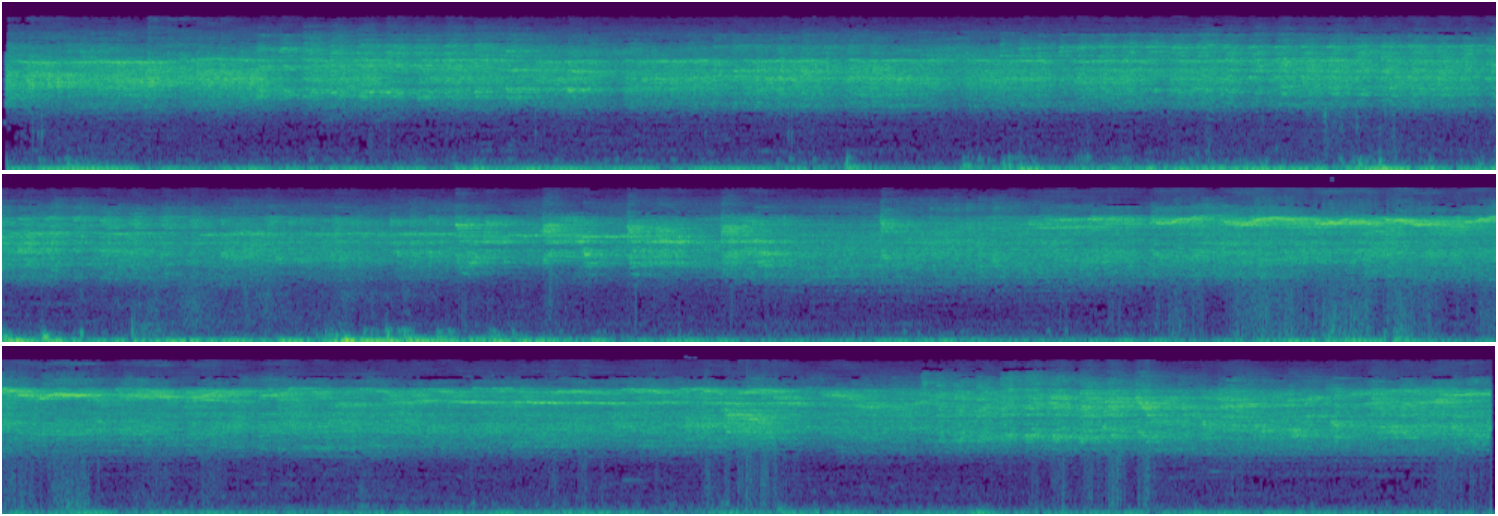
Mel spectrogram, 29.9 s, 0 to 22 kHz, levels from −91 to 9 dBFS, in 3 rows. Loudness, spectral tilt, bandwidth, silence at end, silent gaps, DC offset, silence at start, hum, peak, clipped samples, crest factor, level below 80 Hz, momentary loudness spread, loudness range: -14 LUFS; 4 dB/octave; 16.5 kHz; 0 s; none; under 0.1%; 0 s; none; -2 dBFS; under 0.1%; 16 dB; -38 dBFS; 8 LU; 6 LU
